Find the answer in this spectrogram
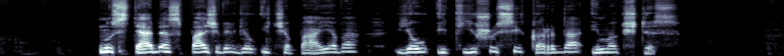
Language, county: Lithuanian, Utena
